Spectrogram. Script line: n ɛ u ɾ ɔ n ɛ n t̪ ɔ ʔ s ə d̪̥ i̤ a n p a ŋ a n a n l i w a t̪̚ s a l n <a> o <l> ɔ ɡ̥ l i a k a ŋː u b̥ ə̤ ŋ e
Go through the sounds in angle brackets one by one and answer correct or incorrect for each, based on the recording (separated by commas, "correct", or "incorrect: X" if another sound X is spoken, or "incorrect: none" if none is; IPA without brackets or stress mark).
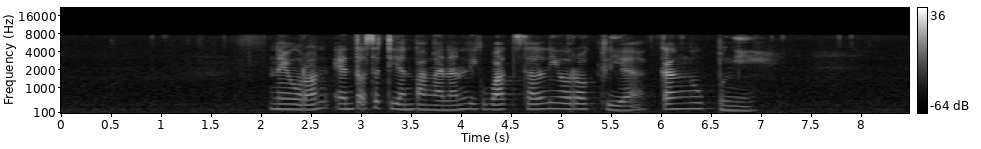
incorrect: i, incorrect: ɾ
